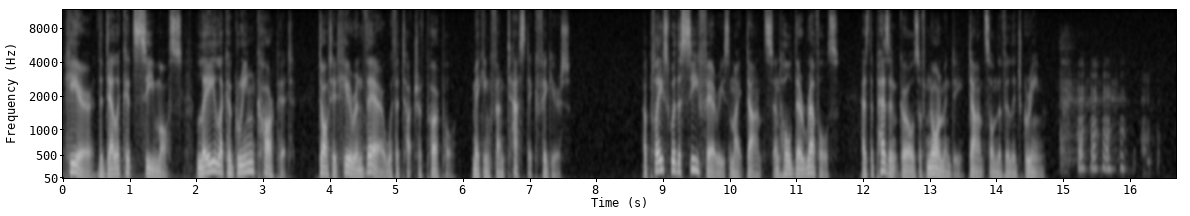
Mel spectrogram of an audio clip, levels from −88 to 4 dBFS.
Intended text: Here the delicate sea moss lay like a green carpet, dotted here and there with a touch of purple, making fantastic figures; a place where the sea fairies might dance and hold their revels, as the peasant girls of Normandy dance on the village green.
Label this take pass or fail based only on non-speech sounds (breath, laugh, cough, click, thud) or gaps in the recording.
fail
